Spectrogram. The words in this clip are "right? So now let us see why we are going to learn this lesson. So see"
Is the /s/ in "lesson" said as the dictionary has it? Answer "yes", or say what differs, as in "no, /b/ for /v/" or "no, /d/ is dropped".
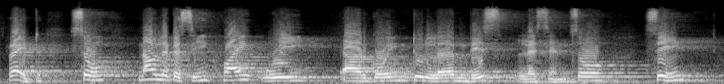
yes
